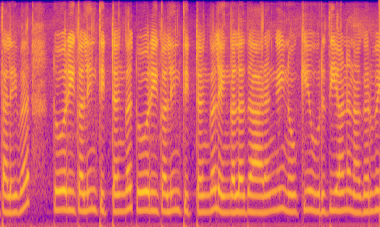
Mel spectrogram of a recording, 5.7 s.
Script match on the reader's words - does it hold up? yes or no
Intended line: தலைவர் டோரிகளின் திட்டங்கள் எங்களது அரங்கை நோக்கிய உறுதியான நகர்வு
no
